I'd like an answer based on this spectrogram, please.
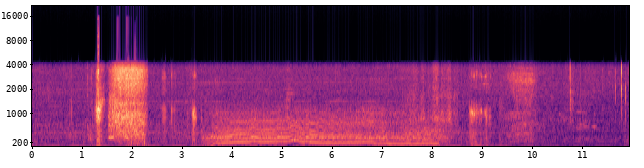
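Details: Indoor male Maine Coon objecting to a new kitten visiting his home, captured on a Minolta Dimage XT: a low, drawn-out, slightly wavering moan lasting about four seconds, surrounded by bumps, rustling and handling noise.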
